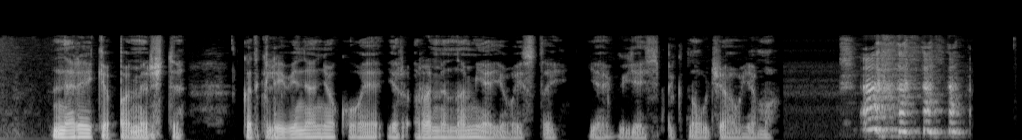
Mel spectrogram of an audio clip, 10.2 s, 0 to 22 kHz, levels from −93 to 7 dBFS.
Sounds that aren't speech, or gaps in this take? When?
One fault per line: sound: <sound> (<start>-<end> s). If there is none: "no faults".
sound: laugh (8.4-9.7 s)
